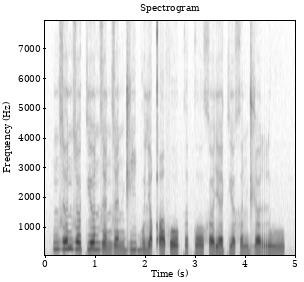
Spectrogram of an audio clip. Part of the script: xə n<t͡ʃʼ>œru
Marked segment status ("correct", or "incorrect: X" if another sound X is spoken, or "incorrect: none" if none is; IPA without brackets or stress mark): incorrect: d͡ʒ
